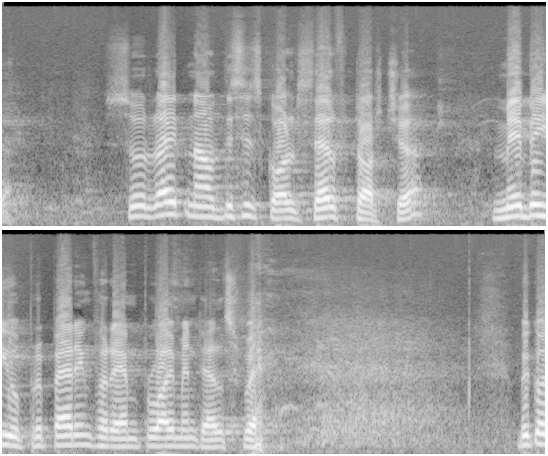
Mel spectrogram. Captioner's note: laughter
